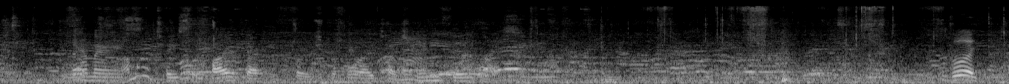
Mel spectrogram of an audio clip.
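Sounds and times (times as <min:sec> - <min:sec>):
restaurant chatter: 0:00.0 - 0:10.0.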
